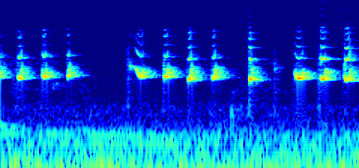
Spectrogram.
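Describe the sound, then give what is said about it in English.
Imitated turkey purring calls: short, soft, throaty notes in quick clusters of three to five, with brief pauses between, over a low steady rumble. No one speaks. “Even if you can't purr, do this.”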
